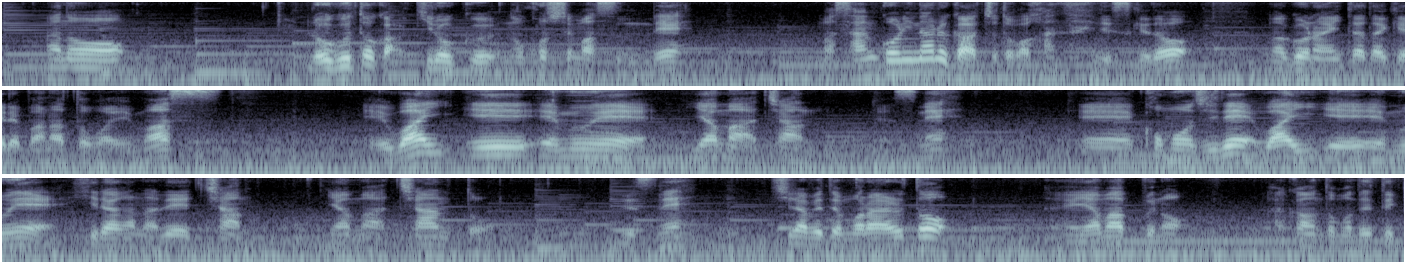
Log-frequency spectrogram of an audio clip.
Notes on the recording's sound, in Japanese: 初めてのドライブ収録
